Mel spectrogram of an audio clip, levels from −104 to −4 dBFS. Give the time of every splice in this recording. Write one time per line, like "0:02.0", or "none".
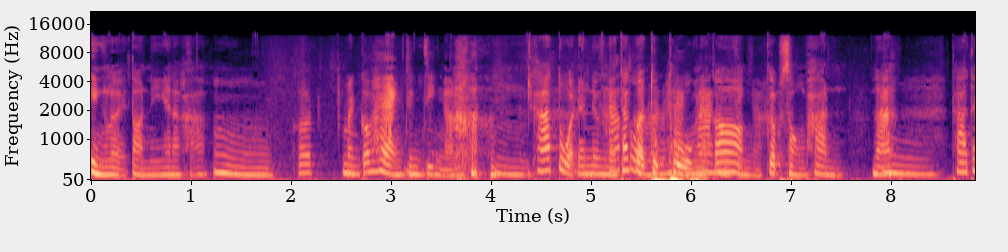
none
